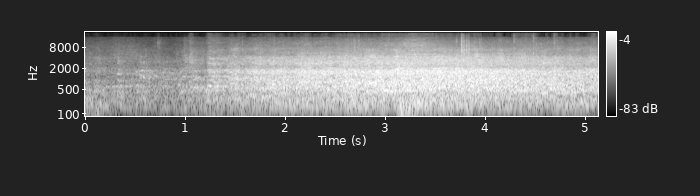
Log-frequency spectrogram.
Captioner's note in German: Publikum lacht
